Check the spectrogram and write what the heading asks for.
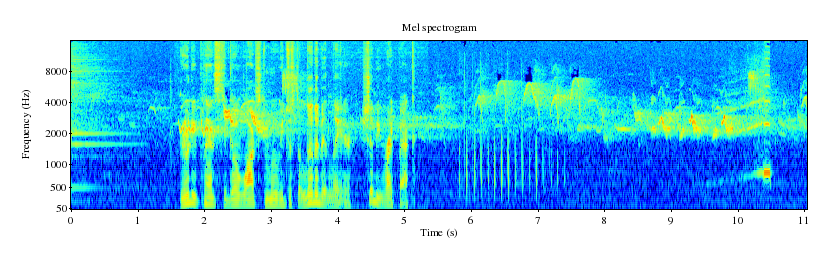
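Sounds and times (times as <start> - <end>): birds chirping and singing: 0.6 - 11.0
fast run of ticks: 5.8 - 7.5
short rising bird call: 10.0 - 10.5.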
